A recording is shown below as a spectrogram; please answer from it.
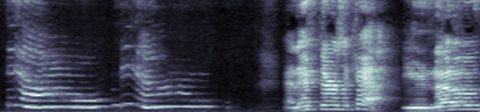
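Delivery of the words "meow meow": high, thin meowing; high cat meows for the kids. Shown as a demonstration. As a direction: mew like a kitten. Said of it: "make your cat sound".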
